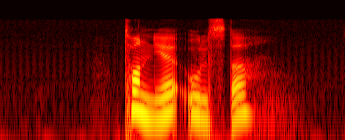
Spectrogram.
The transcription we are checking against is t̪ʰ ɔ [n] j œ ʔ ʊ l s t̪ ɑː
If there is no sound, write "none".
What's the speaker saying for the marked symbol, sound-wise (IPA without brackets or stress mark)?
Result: n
